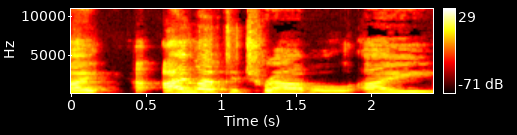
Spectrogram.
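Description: A woman with an American accent speaks against a quiet background. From Southern California, San Bernardino area; Southern California. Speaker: addiction counselor; interview guest. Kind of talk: casual interview. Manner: halting. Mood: warm, chatty. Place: home room. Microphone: video call.

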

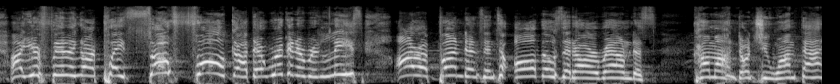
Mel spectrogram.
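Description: A man's raised, projected voice at an extremely high pitch, with lively intonation, very even loudness, a moderate pace, hardly any pauses and noticeable background noise. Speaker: preacher. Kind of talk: sermon, personal and conversational teaching.

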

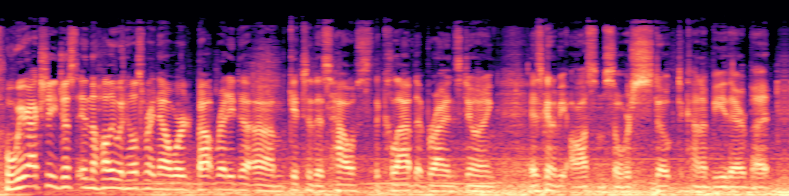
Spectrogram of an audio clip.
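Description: A man at a very fast pace with hardly any pauses and very wide pitch swings, in a dry sound with no echo over noticeable background noise. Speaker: vlogger. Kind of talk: casual vlog chat. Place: car. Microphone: phone near.

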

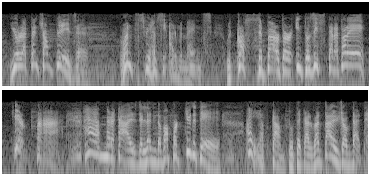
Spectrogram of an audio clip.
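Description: A man speaks at a moderate pace in a high voice with very wide pitch swings. He pauses long and often, and background noise is clear. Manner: grandiose, cruel.

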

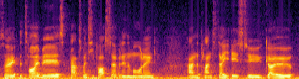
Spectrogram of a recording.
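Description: With music playing behind him, a man speaks in a fairly low voice with ordinary pitch variation. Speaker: travel vlogger. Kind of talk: casual vlog chat. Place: street. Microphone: phone near.

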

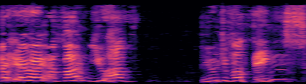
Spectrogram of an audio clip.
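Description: A put-on character voice, pitched high and delivered at a moderate pace. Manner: menacing, then flattered and friendly.

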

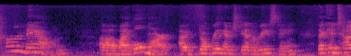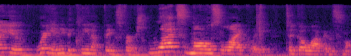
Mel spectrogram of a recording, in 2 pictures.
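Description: A woman's pitch swings very widely in a room with audible echo and light background noise. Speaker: speaker. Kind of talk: political speech to audience. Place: stage. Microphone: camera far.

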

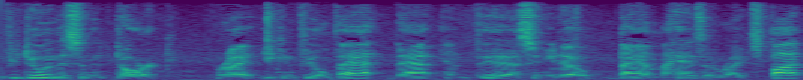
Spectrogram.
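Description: Here a man speaks with ordinary pitch variation. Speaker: firearms instructor. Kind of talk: tutorial. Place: workshop.

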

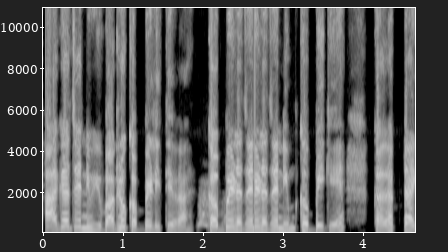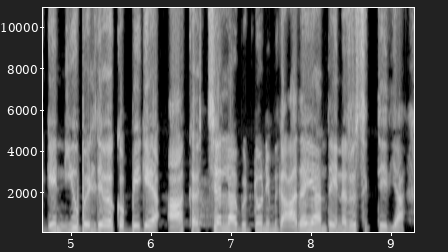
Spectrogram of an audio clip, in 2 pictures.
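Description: Heard in a dry, close sound with no echo, a woman with an ordinary speaking voice talks fairly high in pitch with lively intonation. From Mandya district, Karnataka. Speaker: interviewer, farmer's child. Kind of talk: interview.

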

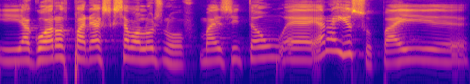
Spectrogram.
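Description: A woman speaks in a normal speaking voice, pitched fairly high, with ordinary pitch variation. The recording is very clean, with a silent background. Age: 60s. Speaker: writer. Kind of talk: literary panel discussion.

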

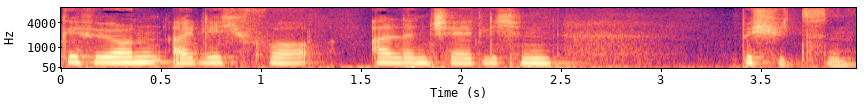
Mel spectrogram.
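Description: A woman on a very clean recording against a silent background. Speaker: role-play player. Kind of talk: casual chat.

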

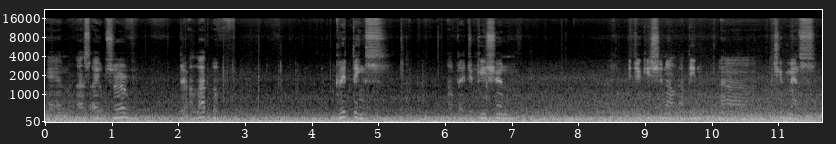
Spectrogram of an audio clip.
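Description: Against loud background noise, a man speaks at a moderate pace with long, frequent pauses, the sound dry with no echo. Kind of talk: casual travel vlog commentary. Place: car. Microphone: phone near.

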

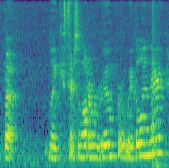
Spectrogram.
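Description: Speech comes at a moderate pace with monotone, flat intonation. Room echo is audible, along with light background noise. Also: woman. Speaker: vlogger, bullet journaler. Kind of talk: casual talk to camera. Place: home room. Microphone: camera far.

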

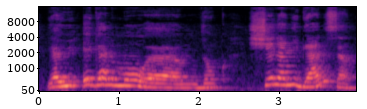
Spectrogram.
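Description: In a room with audible echo, a woman speaks at a very slow pace in a somewhat breathy, dark, mellow tone with lively intonation. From Cameroon. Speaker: YouTuber. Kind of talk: vlog narration. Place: home room. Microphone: phone near.

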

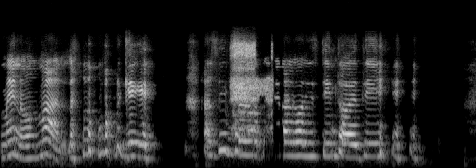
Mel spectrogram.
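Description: Over light background noise, a woman with a high pitch speaks at a very slow pace, with ordinary pitch variation and very even loudness. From Córdoba, Argentina. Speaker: interviewer, author; interviewer. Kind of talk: interview. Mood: warm, smiling. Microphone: video call.

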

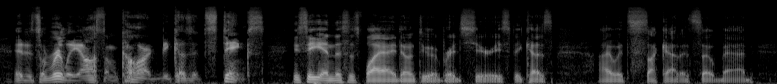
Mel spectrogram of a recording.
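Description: The recording is very clean with a silent background. A man with a very deep, low pitch and vocal fry uses lively intonation. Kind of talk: casual vlog rant. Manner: goofy.

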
